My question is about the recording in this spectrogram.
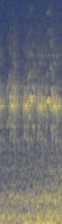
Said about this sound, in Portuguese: Olha o passarinho cantando, que coisa bonita.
